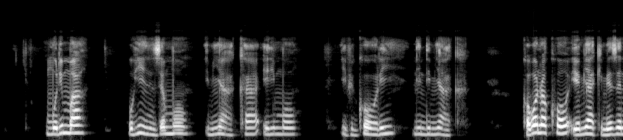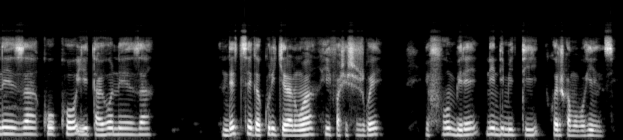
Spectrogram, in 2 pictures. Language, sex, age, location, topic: Kinyarwanda, male, 25-35, Kigali, agriculture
